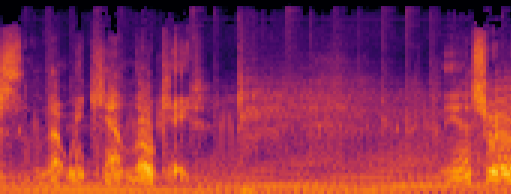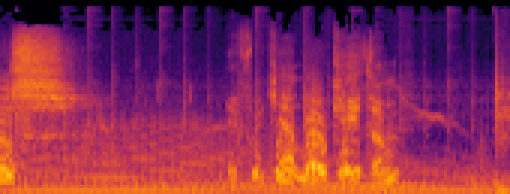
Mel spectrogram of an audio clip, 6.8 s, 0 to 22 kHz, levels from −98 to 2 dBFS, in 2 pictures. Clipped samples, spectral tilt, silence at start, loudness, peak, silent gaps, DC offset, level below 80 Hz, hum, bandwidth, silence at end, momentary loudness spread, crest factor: under 0.1%; -3.5 dB/octave; 0 s; -23 LUFS; -4 dBFS; none; under 0.1%; -36 dBFS; none; 19 kHz; 0 s; 16 LU; 20 dB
